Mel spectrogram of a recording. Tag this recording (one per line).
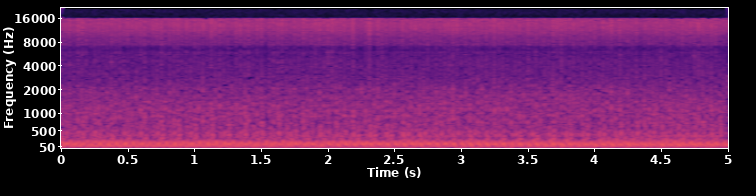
Bike
Car
Engine
Loop
Motor
Rumble
Speed
Synth
Vehicle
